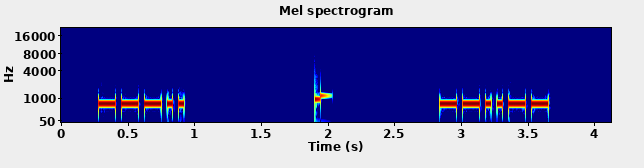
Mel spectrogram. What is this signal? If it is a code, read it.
Morse code, heard as a keyed tone, about 27 wpm, 700 Hz. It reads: 8 ,
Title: Single Character (Letter:Number:Punctuation:Prosign) Alt 28wpm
